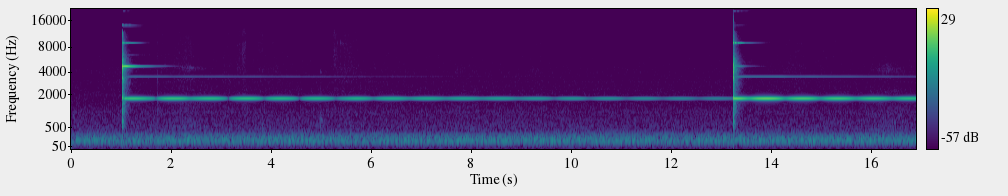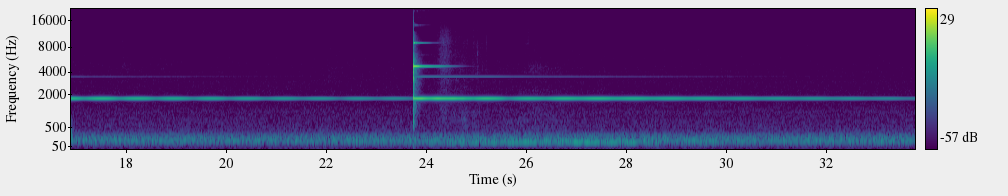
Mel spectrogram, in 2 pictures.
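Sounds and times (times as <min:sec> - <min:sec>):
meditation bell struck and ringing: 0:01.0 - 0:33.7.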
